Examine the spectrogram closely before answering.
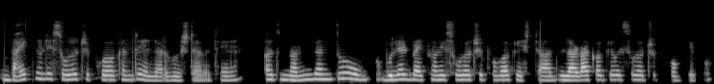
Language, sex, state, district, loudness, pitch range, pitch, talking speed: Kannada, female, Karnataka, Mysore, -23 LUFS, 205-225 Hz, 215 Hz, 185 wpm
